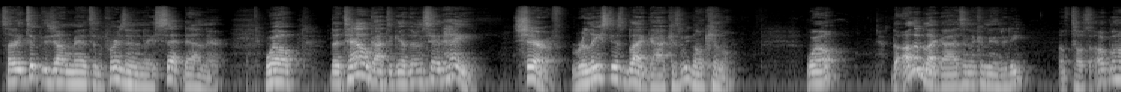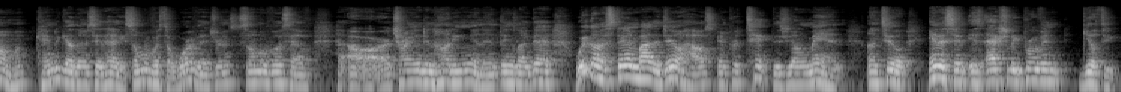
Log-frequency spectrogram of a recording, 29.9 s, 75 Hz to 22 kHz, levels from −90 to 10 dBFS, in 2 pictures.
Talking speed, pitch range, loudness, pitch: 175 wpm, 120-150 Hz, -21 LUFS, 130 Hz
